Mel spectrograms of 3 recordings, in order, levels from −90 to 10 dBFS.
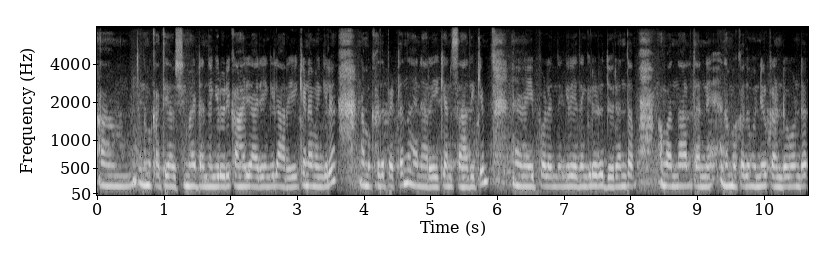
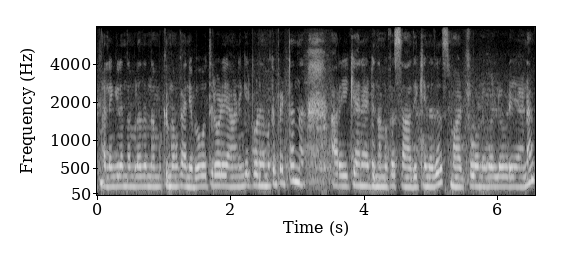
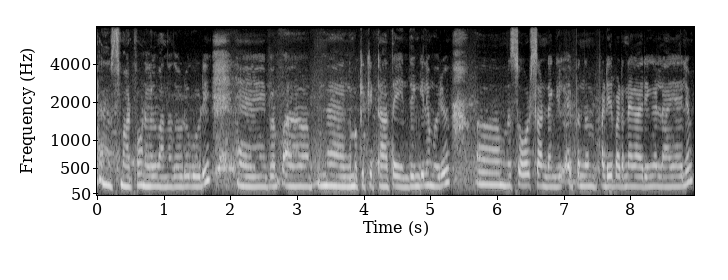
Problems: background sounds at intervals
